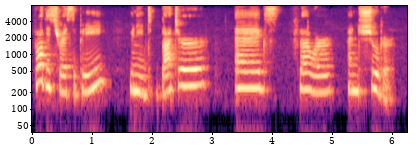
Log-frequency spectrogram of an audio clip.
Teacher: hear my voice sugar is declining because it's the end of my sentence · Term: falling intonation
